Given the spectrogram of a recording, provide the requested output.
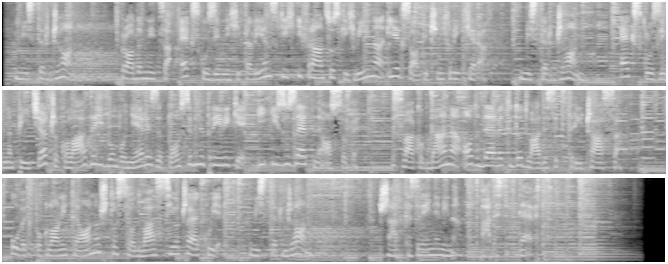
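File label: serbian female commercial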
